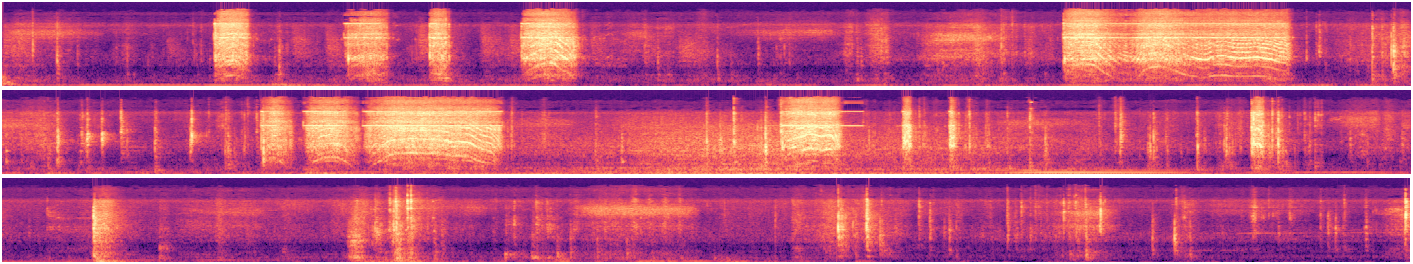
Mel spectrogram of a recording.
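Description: Cordless drill-driver running in several short whirring bursts on a two-stroke brush cutter's carburetor mounting screws, the longest lasting about a second and a half, with clicks and knocks of small metal parts being handled in between.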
